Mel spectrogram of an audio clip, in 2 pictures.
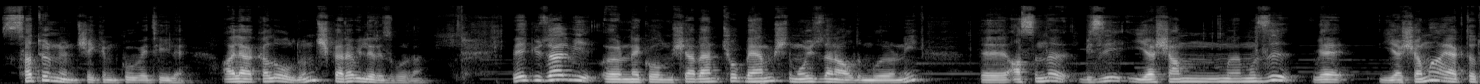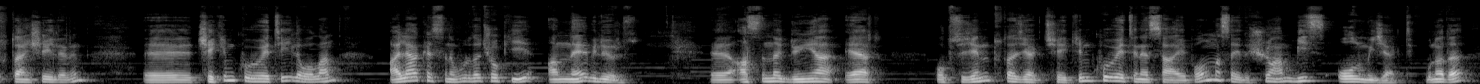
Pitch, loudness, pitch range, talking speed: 125 Hz, -21 LUFS, 105-150 Hz, 110 wpm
